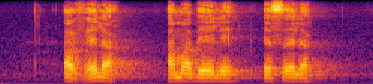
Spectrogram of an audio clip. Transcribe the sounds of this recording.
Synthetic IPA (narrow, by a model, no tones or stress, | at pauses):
avɛlaː | maɓɛlɛ | ɛsɛːla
